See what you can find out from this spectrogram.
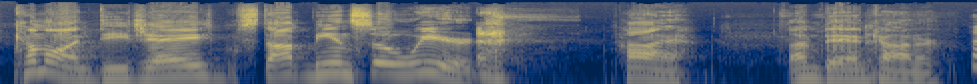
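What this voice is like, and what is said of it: Impression of John Goodman. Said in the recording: “Here's my impression of John Goodman”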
